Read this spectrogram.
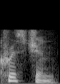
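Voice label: "christians", US English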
